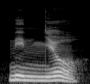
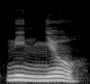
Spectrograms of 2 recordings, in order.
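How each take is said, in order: No difference in how they are said.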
